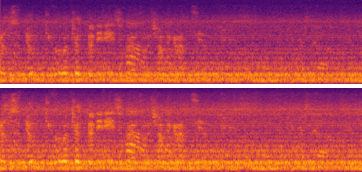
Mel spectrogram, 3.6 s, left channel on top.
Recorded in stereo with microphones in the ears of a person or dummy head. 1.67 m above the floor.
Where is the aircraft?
25° right (ahead or behind).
